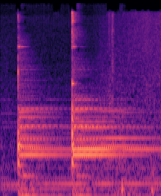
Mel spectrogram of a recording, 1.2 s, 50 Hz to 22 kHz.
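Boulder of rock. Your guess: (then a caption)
Ringing. A boulder of ringing rock with a crystalline structure is struck twice, each strike giving a bright, bell-like ring centered near 1 kHz. The overlapping tones sustain and fade slowly after the second hit.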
